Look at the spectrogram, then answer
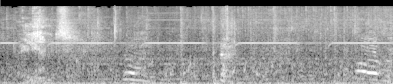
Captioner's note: moaning; alarm blaring continues; suspenseful music continues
